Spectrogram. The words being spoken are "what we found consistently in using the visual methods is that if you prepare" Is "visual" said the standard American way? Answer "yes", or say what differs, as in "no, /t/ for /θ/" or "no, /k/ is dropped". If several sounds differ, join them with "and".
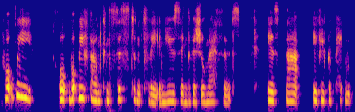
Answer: yes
